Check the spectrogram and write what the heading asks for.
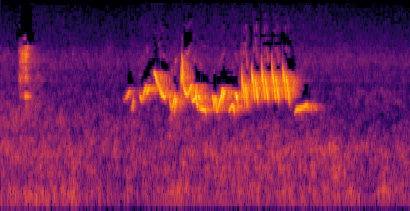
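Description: Male purple finch singing one rich, fast warble of about two seconds that ends in a quick run of repeated notes, after a single short high chirp near the start.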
